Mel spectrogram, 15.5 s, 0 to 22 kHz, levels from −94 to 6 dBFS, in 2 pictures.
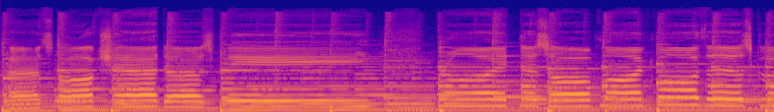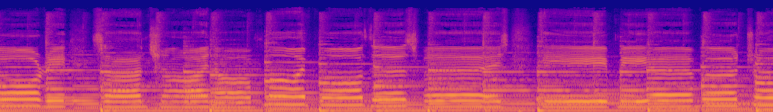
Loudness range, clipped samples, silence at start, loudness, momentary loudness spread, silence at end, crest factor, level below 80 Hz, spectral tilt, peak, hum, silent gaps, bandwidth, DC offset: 2 LU; under 0.1%; 0 s; -20 LUFS; 6 LU; 0 s; 14 dB; -32 dBFS; -6 dB/octave; -6 dBFS; none; none; 16 kHz; under 0.1%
